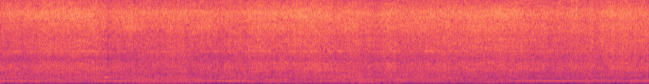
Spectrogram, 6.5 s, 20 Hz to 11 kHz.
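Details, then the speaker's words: Restored mid-1990s Dirt Devil DD6114 upright vacuum, an Electrolux Contour clone, running on low: a steady, even motor whine holding one pitch with no rattle, surging or grinding; it works normally but is mediocre, and its belt is known to flip over. "it works, cannot deny that, but it's so mediocre. I think it's working fine, it's just not that good."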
